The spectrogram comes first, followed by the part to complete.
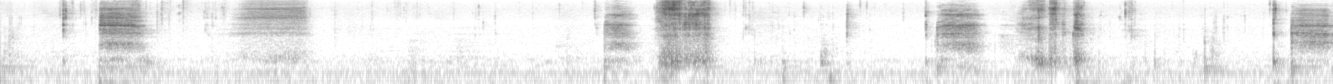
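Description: A person eating by hand close to the microphone: chewing and mouth noises, with about seven short hissy bursts spread through.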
